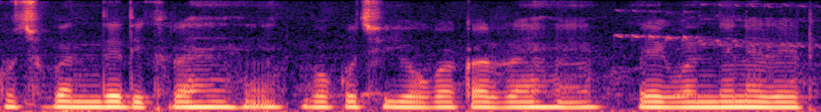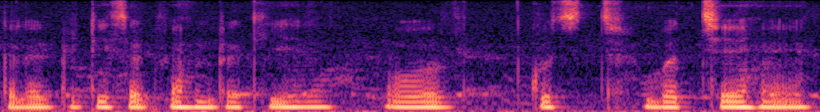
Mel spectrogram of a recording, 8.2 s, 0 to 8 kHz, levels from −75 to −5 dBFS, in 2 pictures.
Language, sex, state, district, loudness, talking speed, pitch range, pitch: Hindi, male, Bihar, Jahanabad, -15 LUFS, 185 wpm, 140-145 Hz, 145 Hz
